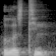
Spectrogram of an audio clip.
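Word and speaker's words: Augustine: 들어갈 수 있는 사람이 영어 발음으로는 어거스틴, 라틴어 발음으로는 아우구스티누스라는 초대 교부예요.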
